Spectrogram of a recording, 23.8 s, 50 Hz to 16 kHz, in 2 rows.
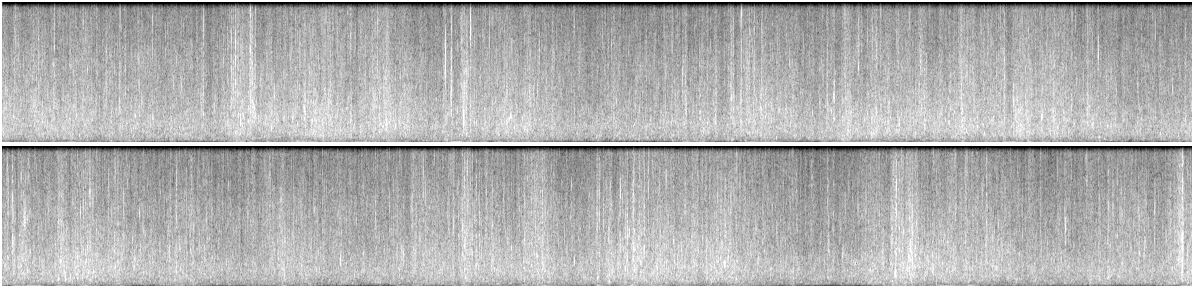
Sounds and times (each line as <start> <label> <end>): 0.0 water 23.8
